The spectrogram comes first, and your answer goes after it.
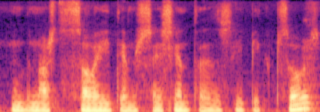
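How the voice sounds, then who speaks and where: A man talks at a very slow pace in a somewhat breathy voice with a dark, mellow tone, on a very clean recording with a silent background. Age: 70s. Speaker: business executive. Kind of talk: interview. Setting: at home.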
